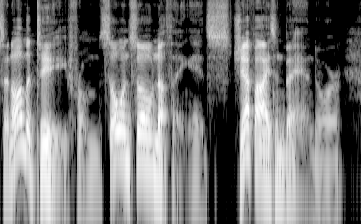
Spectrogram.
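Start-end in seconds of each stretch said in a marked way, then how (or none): 0.0-2.3 put-on swooping golf broadcast announcer voice. Mimicking a golf tournament call on the tee: broadcast announcer voice. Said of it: "let me do the broadcast voice".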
